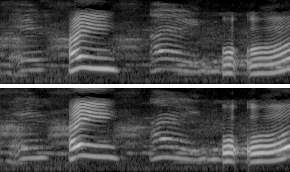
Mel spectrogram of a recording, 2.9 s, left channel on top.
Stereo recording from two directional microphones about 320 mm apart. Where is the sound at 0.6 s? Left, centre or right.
Centre.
